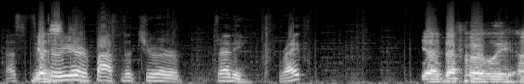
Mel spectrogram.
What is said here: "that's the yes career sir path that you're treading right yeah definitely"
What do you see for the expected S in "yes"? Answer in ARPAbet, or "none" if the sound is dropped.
none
